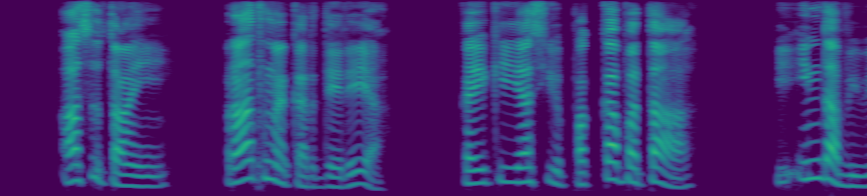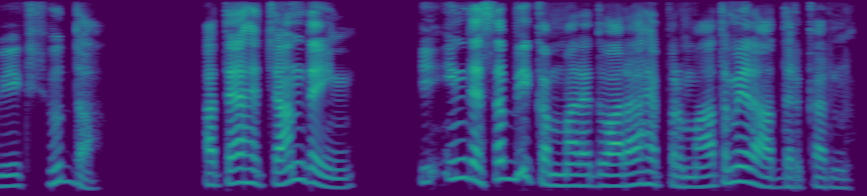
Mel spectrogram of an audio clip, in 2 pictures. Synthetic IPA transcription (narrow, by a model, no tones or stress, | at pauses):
ɐsut̪ãːĩ | pɾaːɾt̪ʰnakɐɾd̪eɾeːja | kɐoːkiɐsɪjopɐkːap̬ɐt̪a | kiʔɪ̃nd̪aʋɪʋeːkʰʃʊd̪a | ɐt̪ɛɐɦɛt͡ʃãːnd̪ɛɦɪn | kiʔɪ̃nd̪ɛsɐbikɐmːãɾɛd̪oaːɾaɦɛpɾmaːt̪mɛ̃ɾaːd̪əɾkɐɾən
